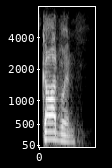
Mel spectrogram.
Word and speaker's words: Godwin: Godwin. – I think you said Godwin. – Godwin Evans. I might have said Goodwin. – Marquise Goodwin had that fantasy 5 games. – I might have mispronounced Chris Godwin.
